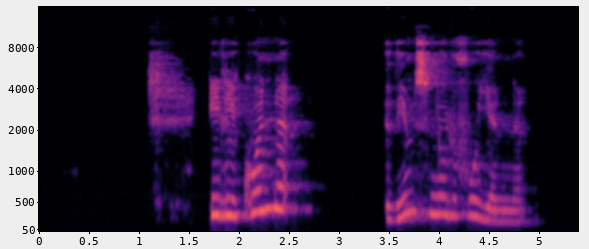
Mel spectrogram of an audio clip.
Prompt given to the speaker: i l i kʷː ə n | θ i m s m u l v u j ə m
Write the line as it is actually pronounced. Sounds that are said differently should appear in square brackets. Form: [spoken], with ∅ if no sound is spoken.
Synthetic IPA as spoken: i l i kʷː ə n | [ð] i m s [n] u l [f] u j ə [n]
